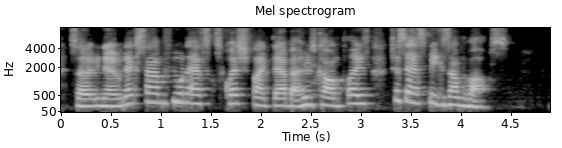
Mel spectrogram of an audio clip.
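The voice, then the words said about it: Fast-talking impression with regional accent. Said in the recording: “That is the speed of which Jimbo talks at. There's a little bit of that accent. That's good.”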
